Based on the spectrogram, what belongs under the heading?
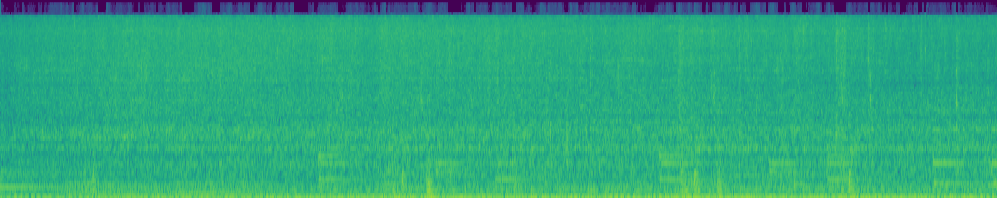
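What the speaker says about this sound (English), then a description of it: "Let it fry." Okra and potato frying in oil in an Indian-style pan fry give off a steady, dense sizzle like light rain over a low constant hum, close and fairly loud throughout.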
